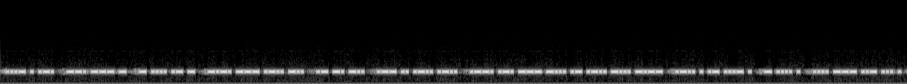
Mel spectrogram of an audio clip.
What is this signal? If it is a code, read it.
Morse code, heard as a keyed tone, about 56 wpm, 600 Hz. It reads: VER GOT THAT COLD AND WILL PROBALBY LEAVE THE HOUSE
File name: archived / CRSnet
